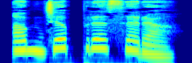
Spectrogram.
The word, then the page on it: ಅಬ್ಜಪ್ರಸರ: Kannada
